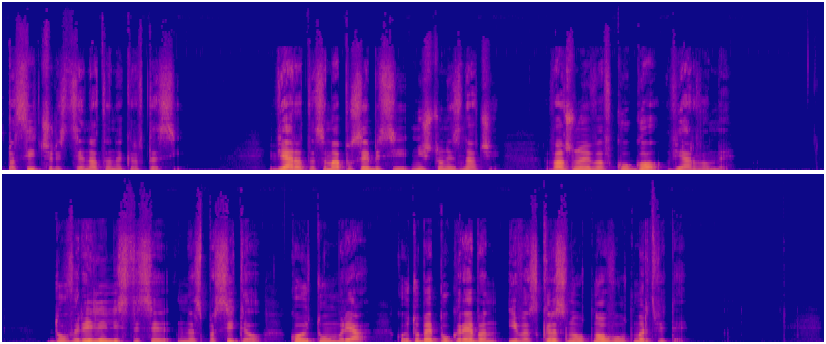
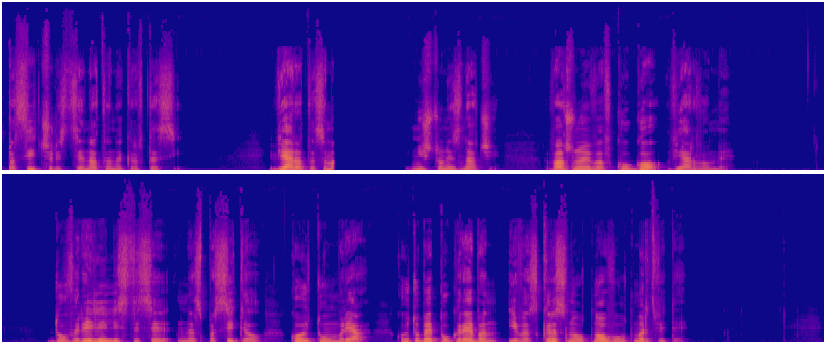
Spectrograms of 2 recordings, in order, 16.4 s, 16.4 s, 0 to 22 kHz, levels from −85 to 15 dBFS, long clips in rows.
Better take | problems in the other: first | audio cutting out; at 3.5 s for 0.5 s

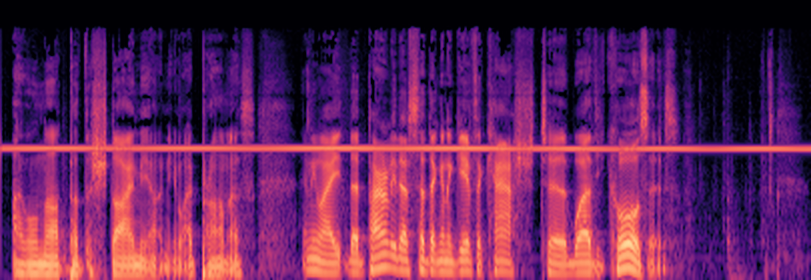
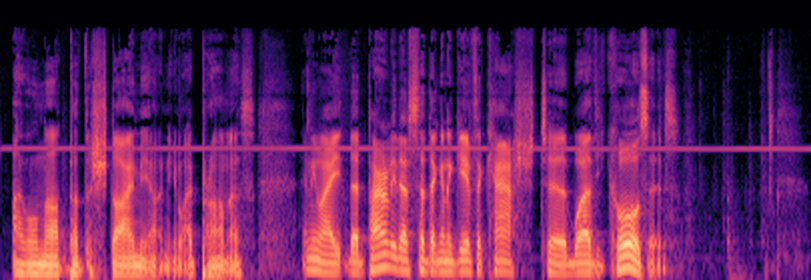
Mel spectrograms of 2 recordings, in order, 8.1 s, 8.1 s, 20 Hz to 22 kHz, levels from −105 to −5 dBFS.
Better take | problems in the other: second | high-pitched whine; loud; throughout; 3 kHz, 6 dB below the speech; faint in the second

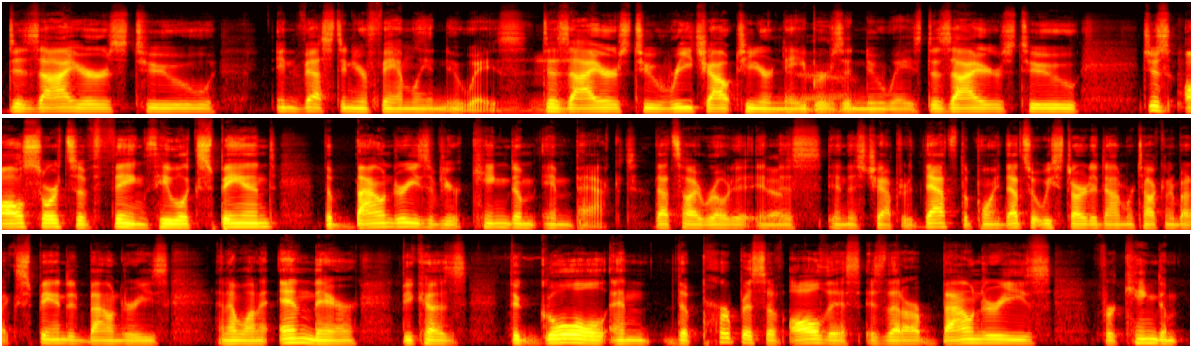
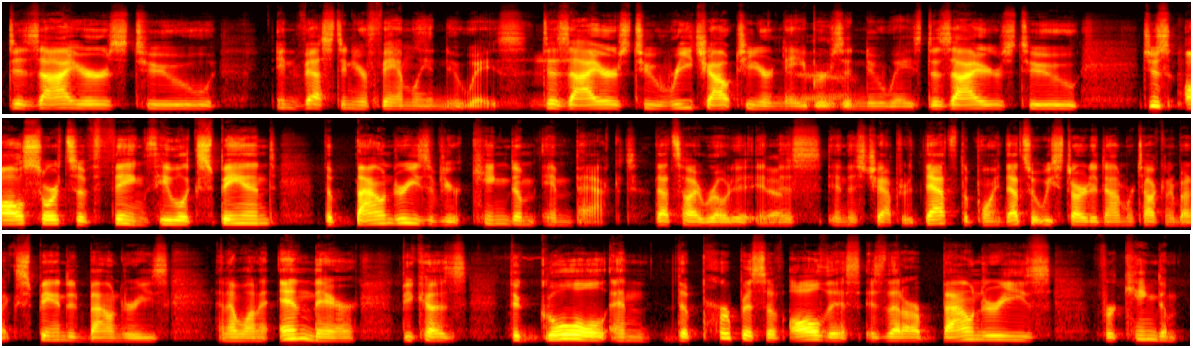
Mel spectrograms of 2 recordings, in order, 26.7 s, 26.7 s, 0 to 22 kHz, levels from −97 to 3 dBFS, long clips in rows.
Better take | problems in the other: first | thin; somewhat; fading below 300 Hz

